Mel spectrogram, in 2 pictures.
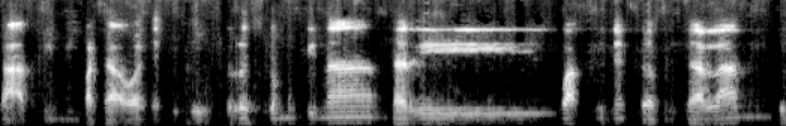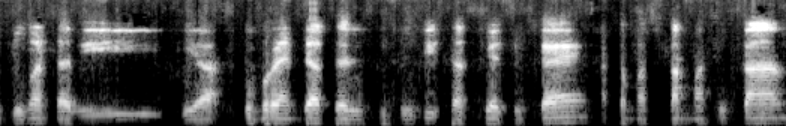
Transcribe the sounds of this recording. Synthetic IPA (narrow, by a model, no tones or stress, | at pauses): sa̰ʔa̰t̪̚inipadaa̰walɲaɡit̪ut̪əɾʊskəmuŋkinandaɾi | wak̚t̪uɲad͡ʒudaʔbərd͡ʒalankuɲd͡ʒuŋandaɾisiaʔkubəɾɛndak̚daɾistit̪usid̥ansiaʔt͡ʃukajadamasu̥kanmasukan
